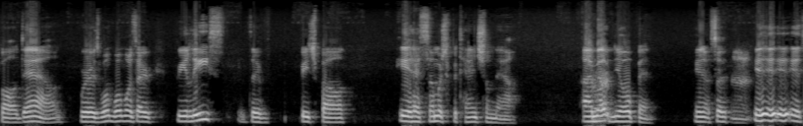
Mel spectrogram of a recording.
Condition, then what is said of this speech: Stuttering. However, with the help of the Fluency Plus program, I'm able to manage it within reason.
